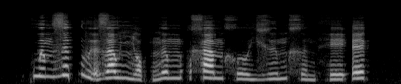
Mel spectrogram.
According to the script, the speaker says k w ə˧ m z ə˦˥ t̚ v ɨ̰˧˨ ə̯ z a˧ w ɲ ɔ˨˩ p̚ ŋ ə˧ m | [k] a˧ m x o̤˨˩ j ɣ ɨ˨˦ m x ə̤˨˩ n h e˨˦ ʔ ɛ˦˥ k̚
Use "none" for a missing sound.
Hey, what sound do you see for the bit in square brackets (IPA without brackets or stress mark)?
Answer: x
